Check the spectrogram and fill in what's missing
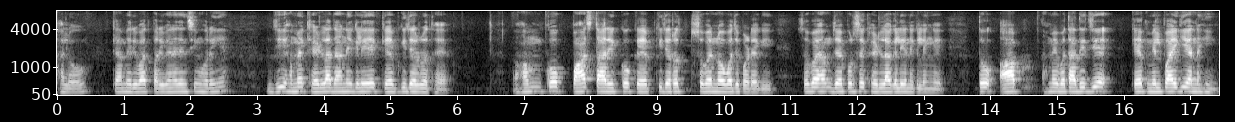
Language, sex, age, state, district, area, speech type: Hindi, female, 30-45, Rajasthan, Jaipur, urban, spontaneous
